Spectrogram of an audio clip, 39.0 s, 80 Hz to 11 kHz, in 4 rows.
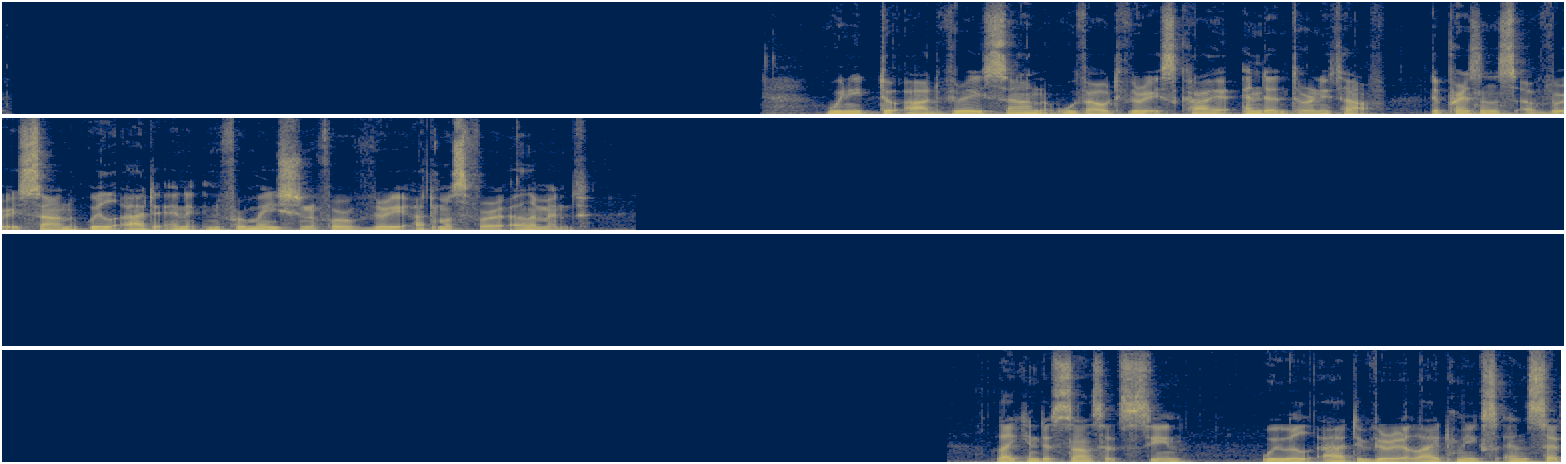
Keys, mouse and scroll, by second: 0.9 click, 1.4 click, 1.8 t, 2.3 g, 2.5 middle click, 2.7 middle click, 2.9 middle click, 3.4 middle click, 3.7 scroll up 1, 3.7 middle click, 3.9 middle click, 4.7 middle click, 5.0 scroll down 1, 5.3 middle click, 7.1 click, 8.4-10.0 drag, 11.0 click, 12.5 click, 13.4 click, 13.6-16.0 typing, 14.9 click, 15.0 click, 16.1 Return, 17.4 click, 17.7 alt+middle click, 18.1 w, 18.4 click, 19.1 alt+middle click, 20.4 click, 20.9 click, 21.2 c, 21.7 click, 23.1 click, 24.0 click, 27.4 click, 28.3 click, 32.0 click, 34.2 click, 34.9 click, 36.2 F10, 37.4 click, 38.2 click.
